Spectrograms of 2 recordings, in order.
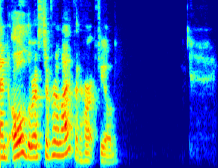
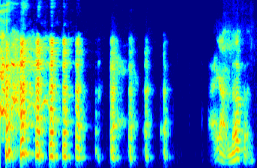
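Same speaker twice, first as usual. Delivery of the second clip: plain reading voice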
